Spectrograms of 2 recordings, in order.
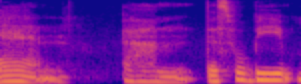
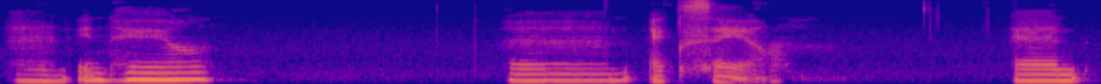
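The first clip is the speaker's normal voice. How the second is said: guided meditation; 4 dB quieter than usual. Acted. Host guiding listeners through a body scan, soft meditation voice. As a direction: ease the listener into stillness, unhurried and gentle.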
